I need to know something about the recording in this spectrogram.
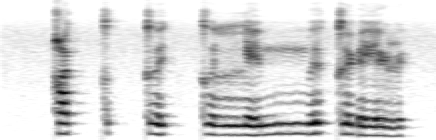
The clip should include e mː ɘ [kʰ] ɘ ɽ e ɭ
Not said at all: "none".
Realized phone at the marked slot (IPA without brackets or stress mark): k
